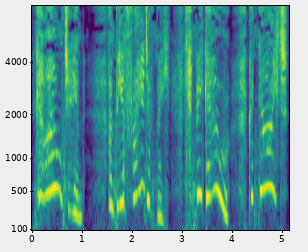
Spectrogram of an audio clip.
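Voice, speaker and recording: A woman's voice: very high-pitched, very animated, takes it slowly, a little mellow, no echo, pitched above the performer's own voice, full character voice. A woman voicing a distraught, bitter young woman of the streets in a classic novel, crying out in anguished, urgent bursts. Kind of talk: dramatized audiobook reading of a classic novel.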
